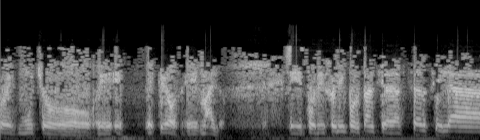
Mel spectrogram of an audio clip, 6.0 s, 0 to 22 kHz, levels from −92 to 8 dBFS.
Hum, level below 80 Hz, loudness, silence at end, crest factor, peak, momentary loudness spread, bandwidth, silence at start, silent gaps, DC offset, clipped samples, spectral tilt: none; -66 dBFS; -17 LUFS; 0 s; 16 dB; -4 dBFS; 5 LU; 8.4 kHz; 0 s; none; under 0.1%; under 0.1%; -1.5 dB/octave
